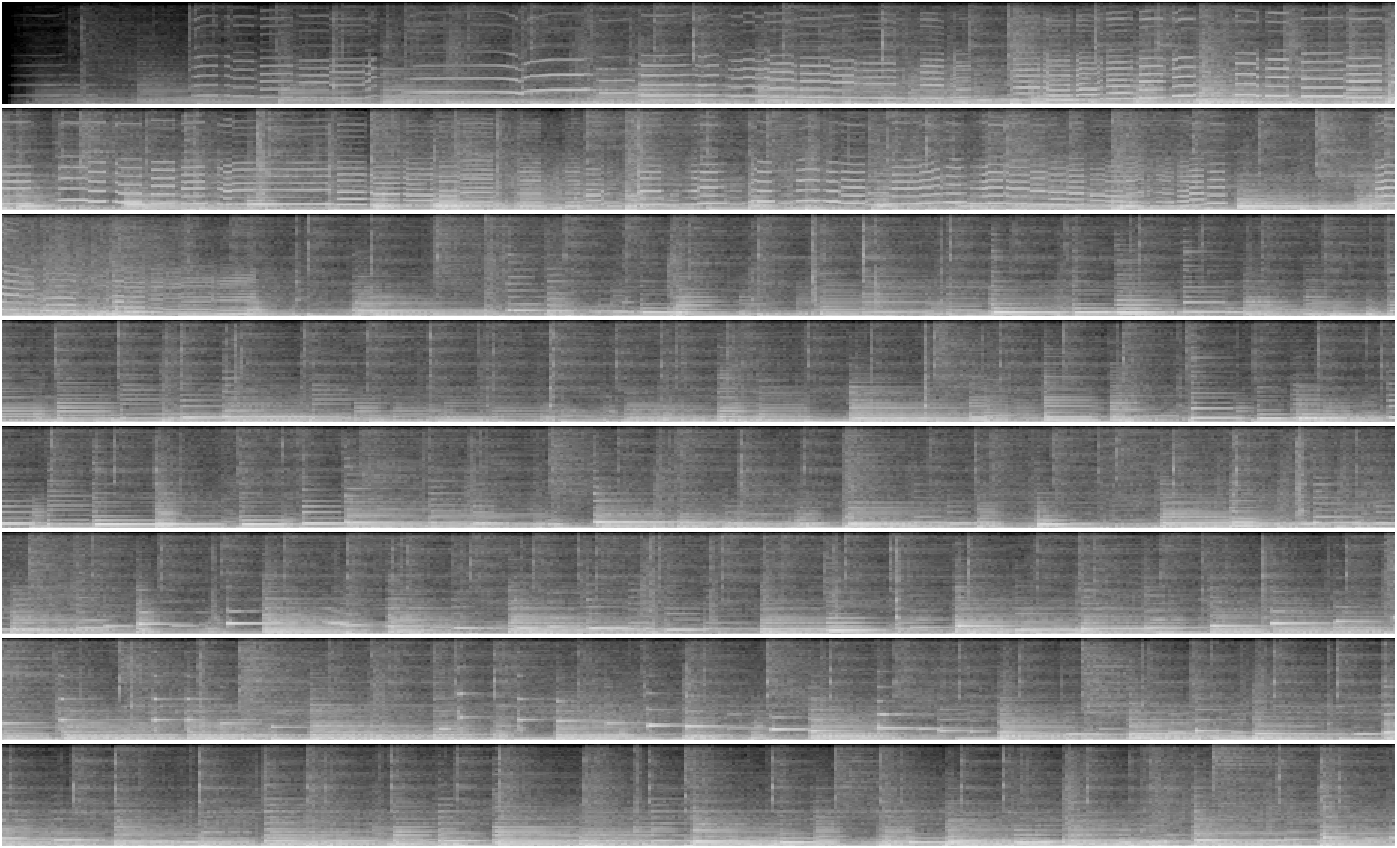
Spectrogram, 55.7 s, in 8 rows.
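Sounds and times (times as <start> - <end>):
musical trio: 0.0 - 55.7.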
